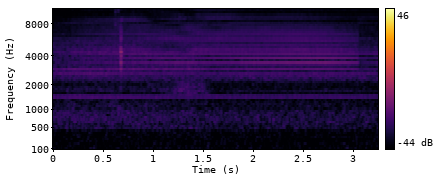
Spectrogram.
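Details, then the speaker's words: DJI Phantom 2 Vision camera pitch gimbal with the original servo, idling: thin, steady high-pitched whine that never settles, a common fault, and slow compared with the quiet replacement Hi-Tech HS-5055MG digital servo. "that servo whine? Yeah, they're real common for that. Look how noisy it is."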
